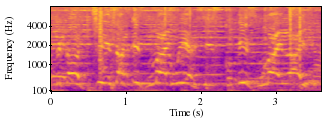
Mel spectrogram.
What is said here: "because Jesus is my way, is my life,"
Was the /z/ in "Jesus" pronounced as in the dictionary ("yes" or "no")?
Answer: yes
